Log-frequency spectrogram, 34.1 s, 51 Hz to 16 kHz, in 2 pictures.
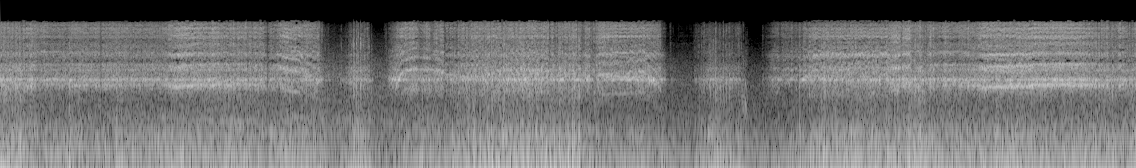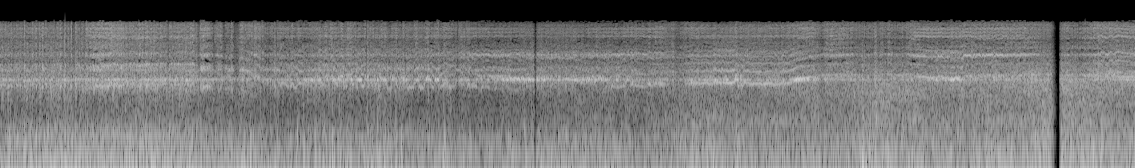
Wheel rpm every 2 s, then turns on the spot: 230, 230, 100, 140, 150, 30, 170, 220, 230, 230, 180, 120, 110, 120, 130, 160, 160.
4-6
